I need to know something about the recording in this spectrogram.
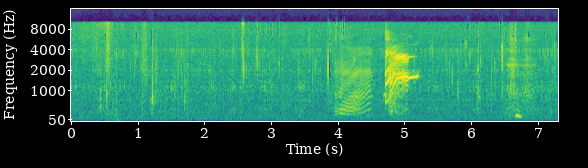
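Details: Five-week-old Maltese puppy yawning aloud indoors: a quiet room, then a drawn-out whining yawn with a falling, wavering tone, closing in a short high squeak and a soft low grunt.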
